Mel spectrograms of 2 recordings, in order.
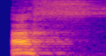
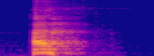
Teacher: Nah, ini tu pakai ta bukan pakai sin. Kalau sin itu desisnya lebih terdengar. Kalau ini agak ketahan karena memang kan ujung lidah menempel dengan gigi seri atas yaitu huruf ta.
